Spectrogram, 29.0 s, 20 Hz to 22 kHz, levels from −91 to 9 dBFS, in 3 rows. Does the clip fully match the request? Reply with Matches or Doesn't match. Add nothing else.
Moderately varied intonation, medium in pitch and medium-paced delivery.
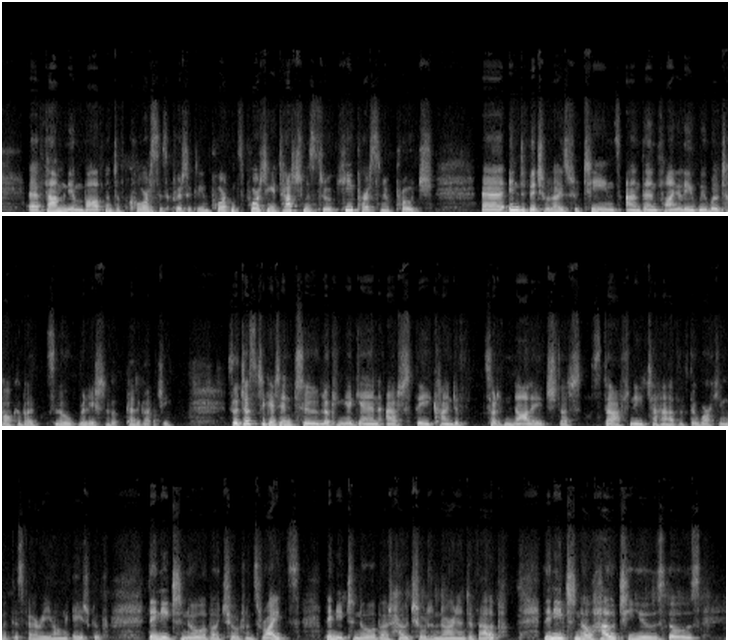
Matches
